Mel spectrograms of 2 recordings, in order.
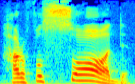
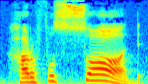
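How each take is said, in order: Both takes have the same delivery.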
